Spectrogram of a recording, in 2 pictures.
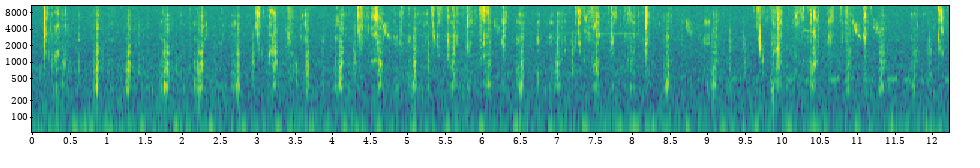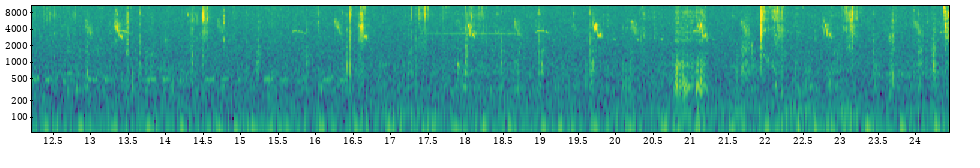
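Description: Close-up chewing of hed phor curry: the tough-skinned puffball mushrooms crunch and pop between the teeth in many small, irregular crisp clicks.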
